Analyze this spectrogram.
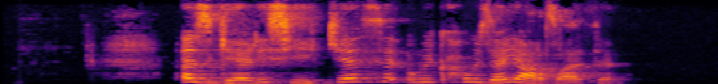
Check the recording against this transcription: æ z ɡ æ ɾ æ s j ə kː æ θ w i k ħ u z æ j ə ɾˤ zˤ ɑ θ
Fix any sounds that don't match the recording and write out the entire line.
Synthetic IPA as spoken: æ z ɡ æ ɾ i s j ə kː æ θ w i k ħ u z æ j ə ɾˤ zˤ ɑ θ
